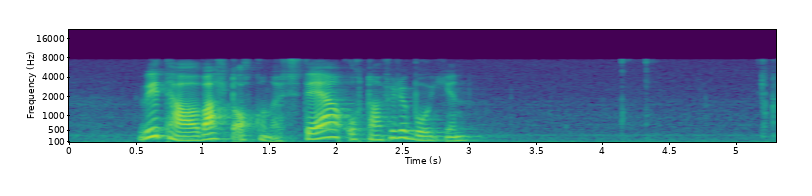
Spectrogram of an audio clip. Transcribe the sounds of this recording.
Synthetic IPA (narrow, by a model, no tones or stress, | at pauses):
vit̪havaval̥t̪ɔhkʊnɔ̰jt̪st̪ɛːʔʊht̪anfiːɾɪbʊjɪn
